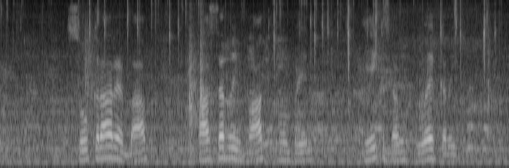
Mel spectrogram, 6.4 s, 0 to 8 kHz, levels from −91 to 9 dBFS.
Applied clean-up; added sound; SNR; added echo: none; Sink (filling or washing) / Water tap, faucet / Water; 7 dB; none.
